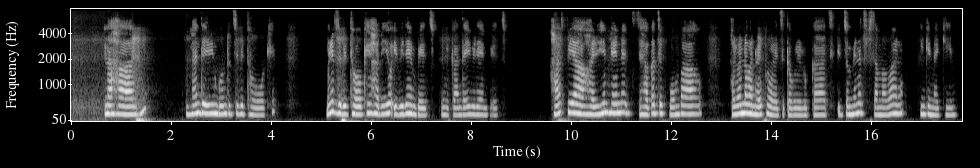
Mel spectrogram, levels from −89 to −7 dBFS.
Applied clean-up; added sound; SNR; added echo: neural mask model DeepFilterNet 3.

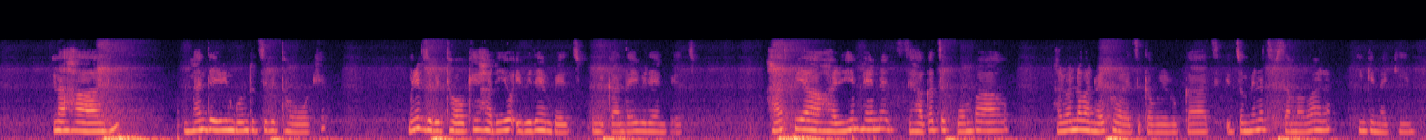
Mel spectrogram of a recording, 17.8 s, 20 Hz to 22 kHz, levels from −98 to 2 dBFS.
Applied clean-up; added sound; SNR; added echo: none; Breathing; -3 dB; none.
